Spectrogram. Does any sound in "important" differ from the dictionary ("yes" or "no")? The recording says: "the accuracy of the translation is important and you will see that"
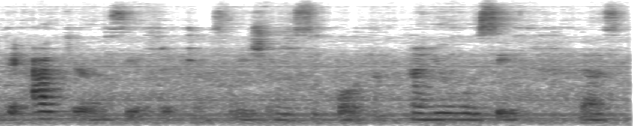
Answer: yes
